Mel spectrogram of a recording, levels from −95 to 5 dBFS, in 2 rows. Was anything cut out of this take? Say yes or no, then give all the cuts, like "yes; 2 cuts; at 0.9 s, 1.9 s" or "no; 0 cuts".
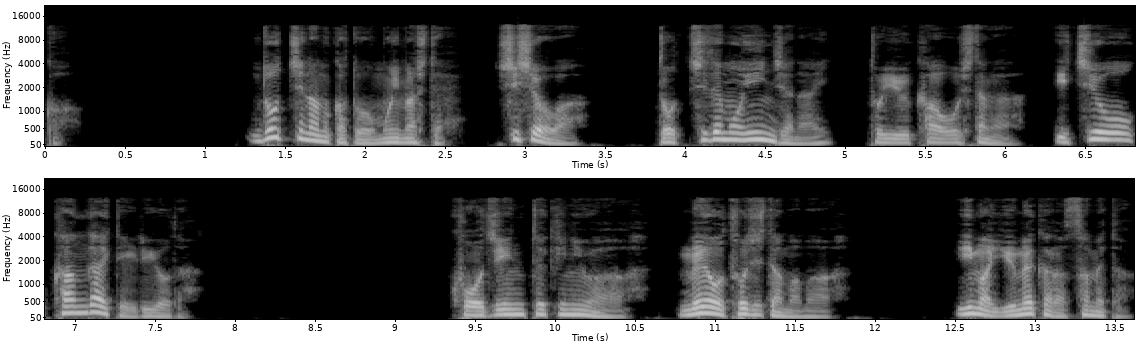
yes; 4 cuts; at 2.7 s, 6.2 s, 10.6 s, 12.3 s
